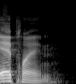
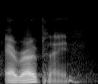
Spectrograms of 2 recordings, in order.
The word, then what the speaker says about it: aeroplane: Or aeroplane. – I was confused by that. Aeroplane or airplane? – I don't know yet. – I always say aeroplane, but I spell it airplane.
